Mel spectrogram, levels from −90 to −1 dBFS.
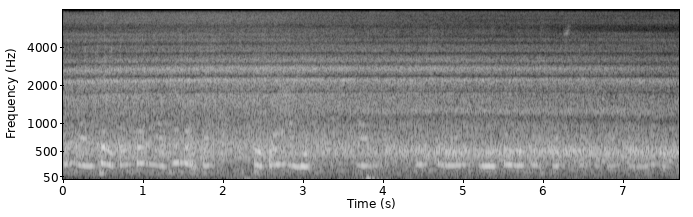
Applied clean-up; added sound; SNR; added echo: none; Water tap, faucet; -2 dB; reverberation time 0.3 s.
